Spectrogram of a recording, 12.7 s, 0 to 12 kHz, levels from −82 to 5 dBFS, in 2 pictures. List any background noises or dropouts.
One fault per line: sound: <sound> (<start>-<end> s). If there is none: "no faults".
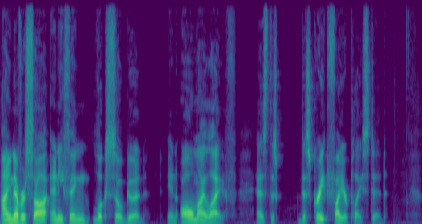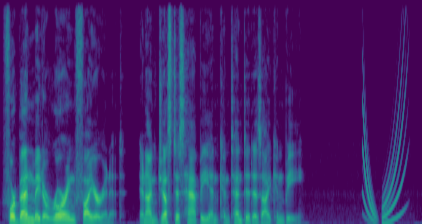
sound: chirp (11.8-12.5 s)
